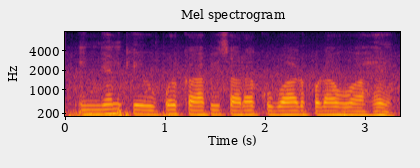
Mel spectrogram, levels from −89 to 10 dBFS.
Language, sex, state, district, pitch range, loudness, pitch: Hindi, male, Uttar Pradesh, Saharanpur, 140-155 Hz, -14 LUFS, 145 Hz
